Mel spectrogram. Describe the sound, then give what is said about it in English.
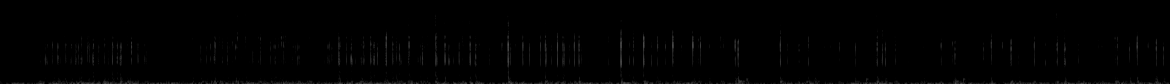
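Steady, rapid typing on a mechanical keyboard, fairly loud, with crisp clacky keystrokes running continuously with only brief pauses and no voices. “personally, I think the fanciest keyboard I will have, though, is probably my Link 65.”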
